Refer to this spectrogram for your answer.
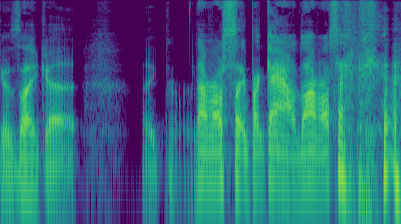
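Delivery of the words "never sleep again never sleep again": loose, rough put-on cartoon duck voice. Retelling a seizing kid's line in a movie: imitating a Donald Duck-like voice. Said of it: "I don't know how to do Donald Duck".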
